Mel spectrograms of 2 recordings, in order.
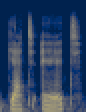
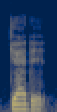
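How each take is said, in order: First: The T in the middle is a clear T. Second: The T in the middle sounds like a D. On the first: The speaker calls it wrong. "you don't have to say get it" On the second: The speaker calls it right. "It's almost like a D sound"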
